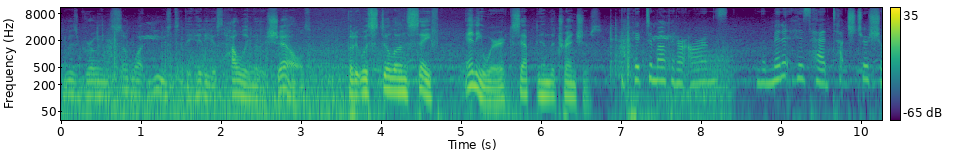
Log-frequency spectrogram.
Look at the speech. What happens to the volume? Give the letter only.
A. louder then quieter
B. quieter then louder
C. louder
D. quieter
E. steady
A.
